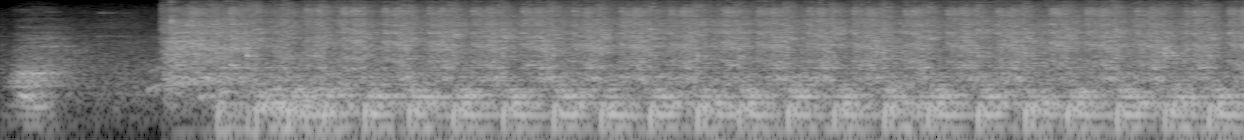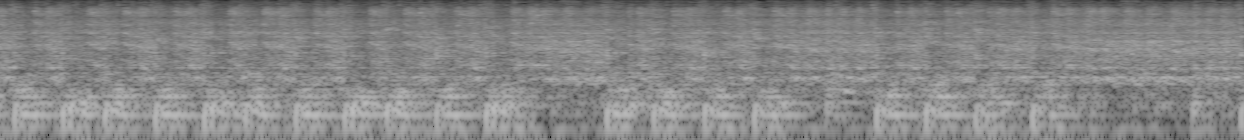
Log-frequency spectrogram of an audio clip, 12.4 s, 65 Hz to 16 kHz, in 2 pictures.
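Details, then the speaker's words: 1978 Honda CB750K barn-find, long-sitting, on choke: uneven lumpy run with a hollow skip; cylinder 2 not firing, plug 2 had no char. "It turns out cylinder 2 wasn't firing."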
